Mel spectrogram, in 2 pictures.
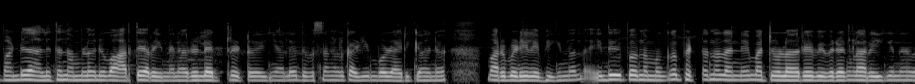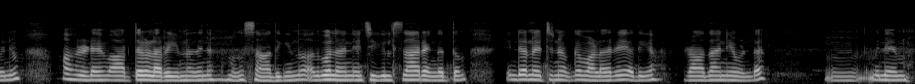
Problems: none marked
